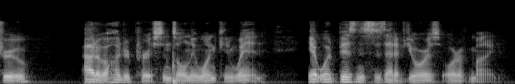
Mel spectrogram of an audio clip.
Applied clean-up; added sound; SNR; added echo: none; Drawer open or close; 13 dB; none.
